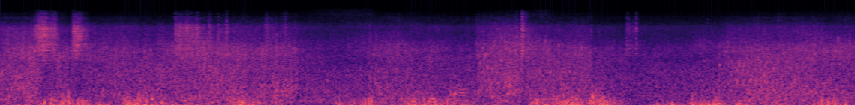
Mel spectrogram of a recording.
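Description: Wind buffeting the microphone over the wash of small waves in shallow water, with a few brief sharp ticks scattered through.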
